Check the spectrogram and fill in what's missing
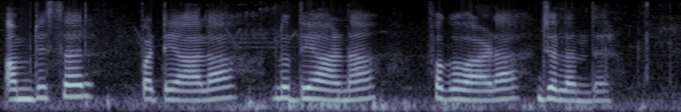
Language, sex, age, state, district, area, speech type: Punjabi, female, 18-30, Punjab, Amritsar, urban, spontaneous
